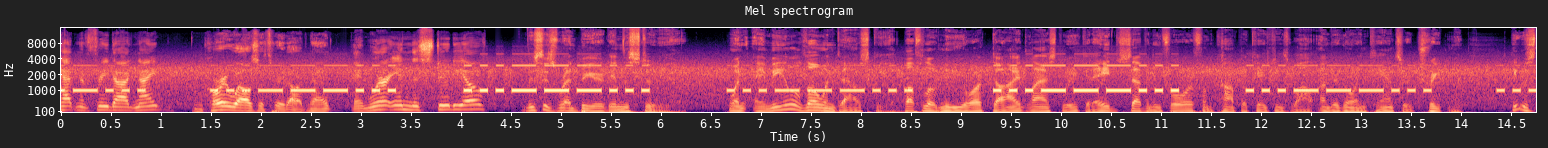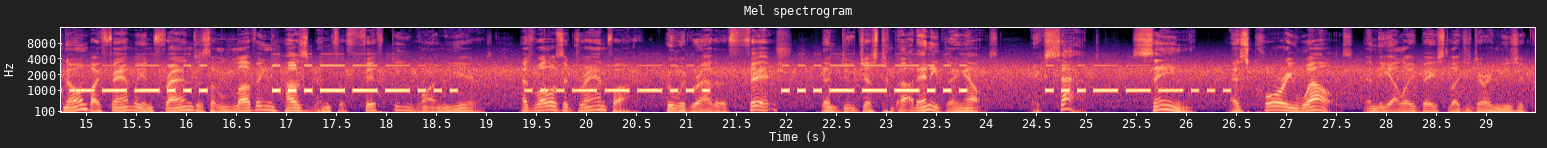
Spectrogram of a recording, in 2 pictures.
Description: Morse code, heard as a keyed tone, hand-sent with a paddle, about 15 wpm, 1000 Hz, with radio static and fading. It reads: … <SOS> <SOS> <SOS> <SOS> <SOS> <SOS> <SOS> <SOS> <SOS> <SOS>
